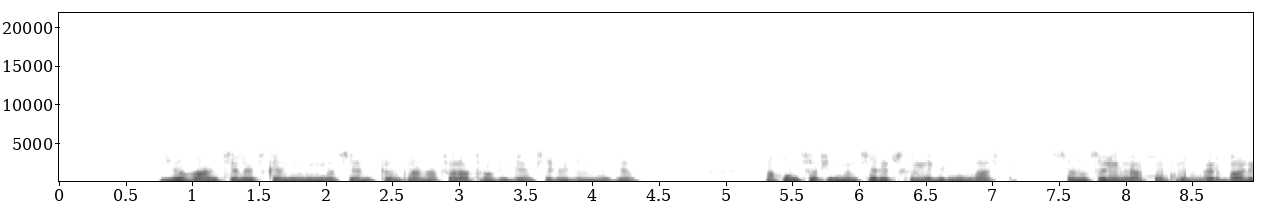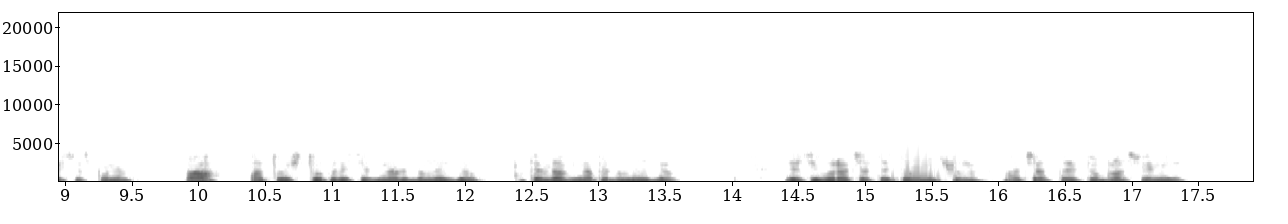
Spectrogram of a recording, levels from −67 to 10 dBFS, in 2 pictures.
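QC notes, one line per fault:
Throughout: tandem speech coding. The speech has passed through three different speech codecs in a row (iLBC, then G.729A, then AMR-NB, with G.711 links between them), each re-encoding the previous one's already damaged output. The errors compound, so the voice sounds rougher, more muffled and more warbly than any single codec would leave it.
7.87–8.64 s and 15.20–15.68 s: robotic sound from repeated short buffers. In both spans the speech collapses into a rigid metallic buzz at 100 Hz. That pitch points to a 10 ms block being replayed over and over while the real audio is skipped. About half of the first span is repeated material and roughly 70 percent of the second. The likely cause is audio arriving too seldom for playback. Normal speech resumes at "și să spunem a" and "aceasta este o" respectively.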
